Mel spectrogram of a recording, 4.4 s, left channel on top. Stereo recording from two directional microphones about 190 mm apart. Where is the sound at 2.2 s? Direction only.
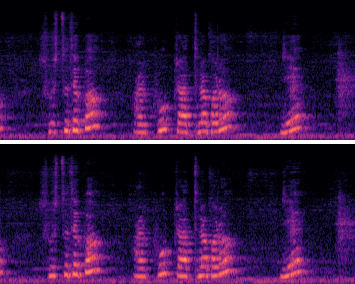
10° left (ahead or behind).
